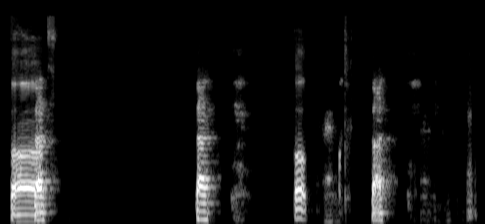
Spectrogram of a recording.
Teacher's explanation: Sharp stop করলাম, টাংটা নিচে করলাম, বাতাসটা বের করলাম।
